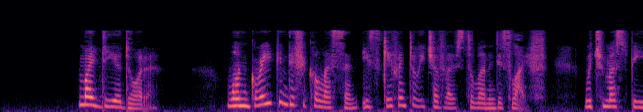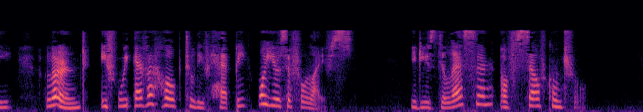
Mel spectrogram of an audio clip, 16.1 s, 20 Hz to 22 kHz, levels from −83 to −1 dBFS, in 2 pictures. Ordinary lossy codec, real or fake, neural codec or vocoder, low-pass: MP3, 32 kbps; fake; codec, 16 kHz, 1.1 kbps, Voila-Tokenizer; 7.2 kHz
